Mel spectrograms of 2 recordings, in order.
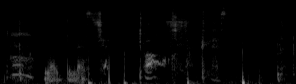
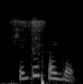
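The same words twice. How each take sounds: First: Whispered delight. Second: Said in the usual way. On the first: Real, not acted. Gushing over ice again.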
